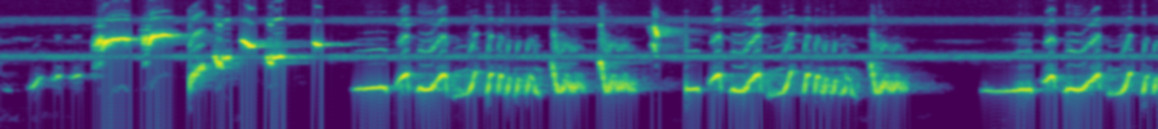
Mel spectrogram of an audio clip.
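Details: White-rumped shama song used to get silent shamas singing: rich, rapid strings of slurred whistles and chattering notes in repeated bursts with brief pauses, over a faint constant high tone.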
